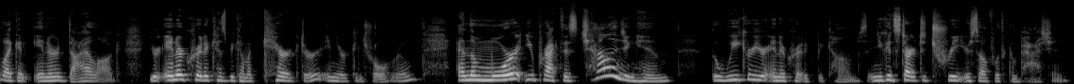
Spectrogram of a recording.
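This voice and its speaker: A young adult woman calmly and gently explaining therapy concepts in an educational video. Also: medium pitch. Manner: calm, gentle and reassuring.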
